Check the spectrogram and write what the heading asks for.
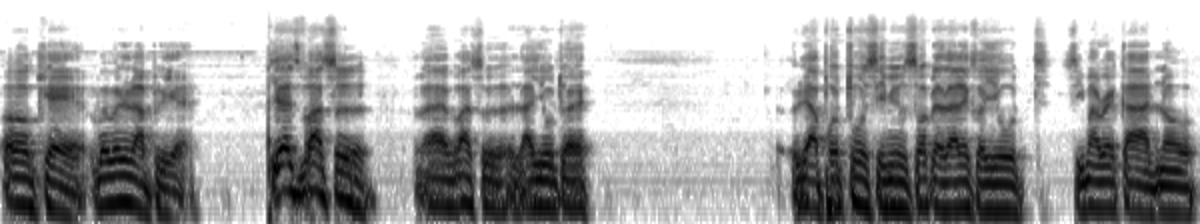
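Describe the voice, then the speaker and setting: A Jamaican radio host with a low and very mellow male voice. He banters in Rasta-style Patois, bluntly challenging with short questions. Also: slow, vocal fry, pauses often.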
